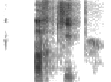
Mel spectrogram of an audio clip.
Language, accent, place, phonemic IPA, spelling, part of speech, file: French, France, Lyon, /ɔʁ.kit/, orchite, noun, LL-Q150 (fra)-orchite.wav
- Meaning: orchitis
